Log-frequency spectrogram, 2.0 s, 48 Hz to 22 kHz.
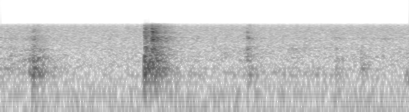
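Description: Plastic clicks from a Nerf Sonic Deploy CS-6 blaster as its release button is pressed and it folds from blaster mode into its compact stealth mode: three short clicks, the loudest a little under a second in.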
